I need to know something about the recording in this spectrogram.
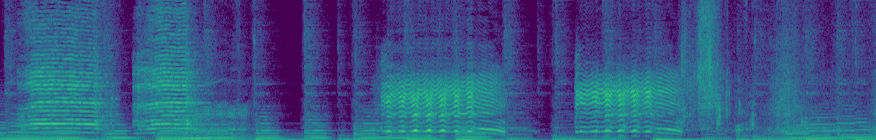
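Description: Sheep bleating four times, each a wavering call just under a second long, over background music with a steady bass line.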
